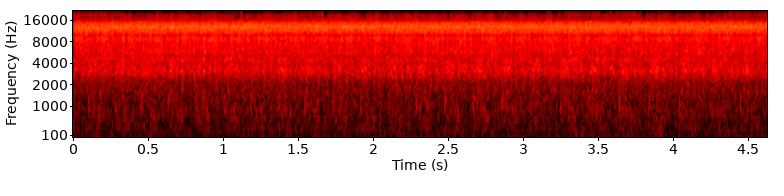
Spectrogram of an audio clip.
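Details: Diabolical model steam engine run on air after timing adjustment: a constant airy hiss from the exhaust with faint, irregular piston beats underneath, because the slide valve is blowing through to exhaust; the cure is to remove the steam chest.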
